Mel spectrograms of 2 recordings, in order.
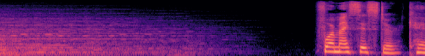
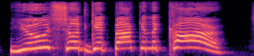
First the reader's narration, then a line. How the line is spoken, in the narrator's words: yells over the howling wind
